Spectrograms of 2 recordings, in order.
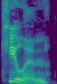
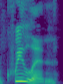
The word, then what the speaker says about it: Caoilfionn: The name, Caoilfionn, pronounced Keelan or Quilin, depending on who you ask.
